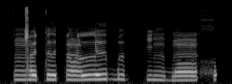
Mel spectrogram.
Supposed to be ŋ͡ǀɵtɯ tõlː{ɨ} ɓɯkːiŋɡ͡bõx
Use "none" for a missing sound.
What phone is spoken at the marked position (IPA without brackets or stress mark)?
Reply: ɨ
